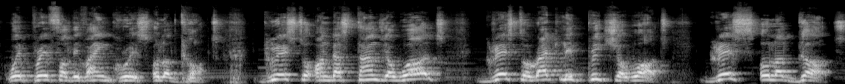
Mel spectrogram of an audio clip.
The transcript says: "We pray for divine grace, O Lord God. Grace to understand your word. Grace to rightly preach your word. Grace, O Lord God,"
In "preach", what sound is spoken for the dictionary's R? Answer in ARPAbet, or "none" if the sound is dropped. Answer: R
